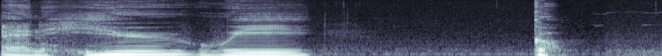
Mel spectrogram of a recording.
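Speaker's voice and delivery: very slow, low, drawn-out delivery. Showing how the Joker says a line: Joker voice. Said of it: "reading that like the Joker".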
